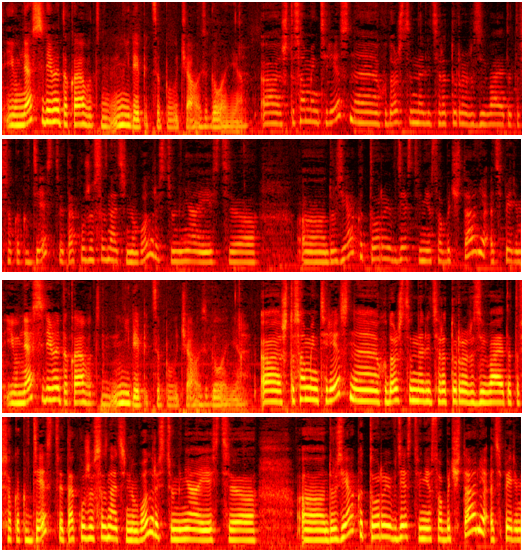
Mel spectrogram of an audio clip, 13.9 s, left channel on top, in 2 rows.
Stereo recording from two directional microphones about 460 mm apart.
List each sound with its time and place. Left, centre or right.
0.0 s speech: centre
3.4 s speech: right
